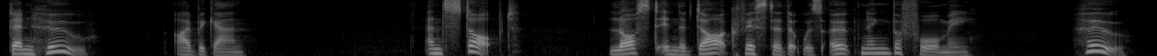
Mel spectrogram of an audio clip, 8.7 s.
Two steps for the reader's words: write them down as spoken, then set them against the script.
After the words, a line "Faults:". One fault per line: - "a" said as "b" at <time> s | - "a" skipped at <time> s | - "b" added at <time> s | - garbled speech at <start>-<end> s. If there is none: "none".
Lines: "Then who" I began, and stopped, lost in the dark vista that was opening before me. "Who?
"Then who" I began, and stopped, lost in the dark vista that was opening before me. "Who?
Faults:
none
